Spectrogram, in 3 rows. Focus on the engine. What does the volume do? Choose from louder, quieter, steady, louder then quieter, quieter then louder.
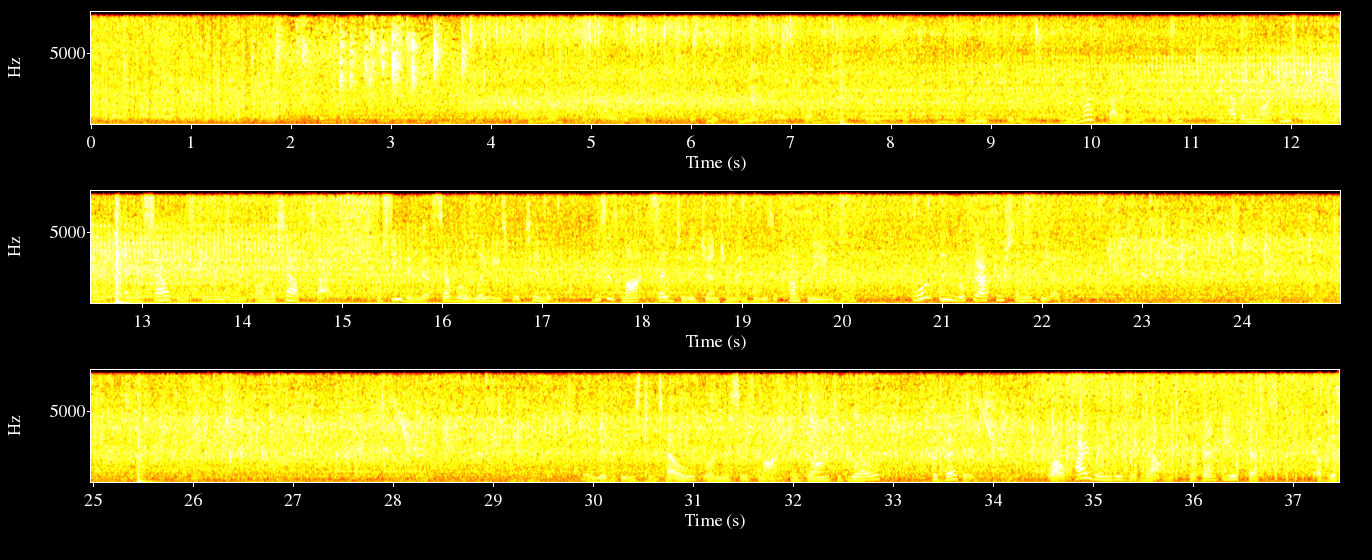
louder then quieter.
